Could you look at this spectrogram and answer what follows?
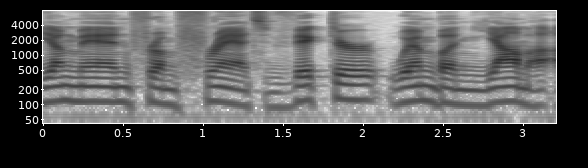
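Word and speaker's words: Wembanyama: man from france victor wembonyama i believe uh that is that is how it's pronounced i'm not 100 we'll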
